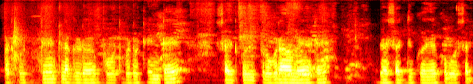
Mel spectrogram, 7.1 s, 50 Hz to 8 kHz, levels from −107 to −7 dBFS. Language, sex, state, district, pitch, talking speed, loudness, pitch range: Rajasthani, male, Rajasthan, Nagaur, 110 Hz, 135 wpm, -21 LUFS, 105-120 Hz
